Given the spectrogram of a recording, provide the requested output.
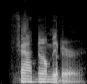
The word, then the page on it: Fathometer: American English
